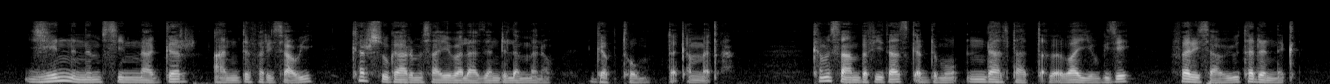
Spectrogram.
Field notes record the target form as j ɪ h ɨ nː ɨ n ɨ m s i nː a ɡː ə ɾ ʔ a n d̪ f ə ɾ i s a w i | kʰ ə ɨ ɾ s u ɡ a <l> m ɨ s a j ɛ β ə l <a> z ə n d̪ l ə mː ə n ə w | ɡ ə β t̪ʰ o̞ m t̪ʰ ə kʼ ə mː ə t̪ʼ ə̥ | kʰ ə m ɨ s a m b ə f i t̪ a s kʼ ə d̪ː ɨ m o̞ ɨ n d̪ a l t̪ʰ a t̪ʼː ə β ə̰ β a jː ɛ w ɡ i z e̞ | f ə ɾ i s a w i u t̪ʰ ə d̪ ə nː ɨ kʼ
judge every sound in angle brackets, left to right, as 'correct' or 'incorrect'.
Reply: incorrect, correct

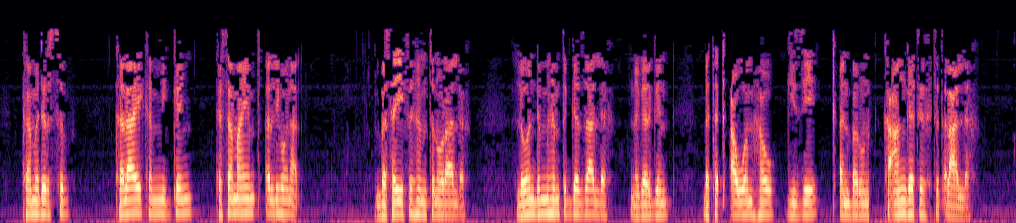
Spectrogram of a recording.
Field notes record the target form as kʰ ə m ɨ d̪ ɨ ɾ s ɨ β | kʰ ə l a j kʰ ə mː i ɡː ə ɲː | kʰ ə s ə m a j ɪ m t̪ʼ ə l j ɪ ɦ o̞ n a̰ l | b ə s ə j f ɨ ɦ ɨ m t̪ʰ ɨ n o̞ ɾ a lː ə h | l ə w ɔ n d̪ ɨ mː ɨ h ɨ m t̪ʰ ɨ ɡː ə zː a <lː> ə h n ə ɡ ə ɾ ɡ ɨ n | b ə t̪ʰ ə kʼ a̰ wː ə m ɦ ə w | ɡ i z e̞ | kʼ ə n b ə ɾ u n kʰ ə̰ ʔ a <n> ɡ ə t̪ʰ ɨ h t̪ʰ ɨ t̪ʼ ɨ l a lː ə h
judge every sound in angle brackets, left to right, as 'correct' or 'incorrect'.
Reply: correct, incorrect

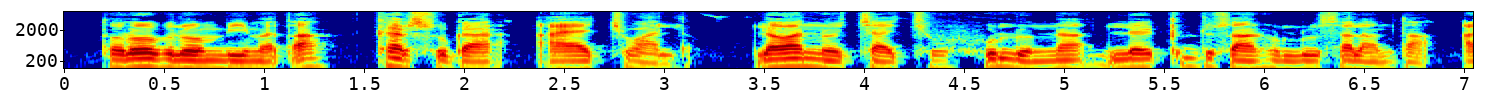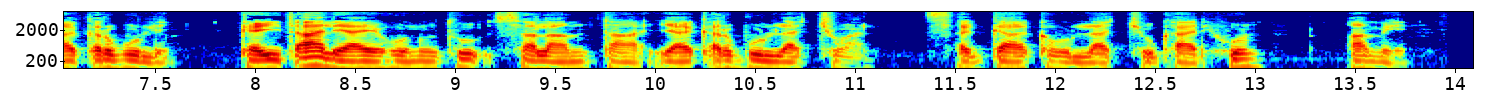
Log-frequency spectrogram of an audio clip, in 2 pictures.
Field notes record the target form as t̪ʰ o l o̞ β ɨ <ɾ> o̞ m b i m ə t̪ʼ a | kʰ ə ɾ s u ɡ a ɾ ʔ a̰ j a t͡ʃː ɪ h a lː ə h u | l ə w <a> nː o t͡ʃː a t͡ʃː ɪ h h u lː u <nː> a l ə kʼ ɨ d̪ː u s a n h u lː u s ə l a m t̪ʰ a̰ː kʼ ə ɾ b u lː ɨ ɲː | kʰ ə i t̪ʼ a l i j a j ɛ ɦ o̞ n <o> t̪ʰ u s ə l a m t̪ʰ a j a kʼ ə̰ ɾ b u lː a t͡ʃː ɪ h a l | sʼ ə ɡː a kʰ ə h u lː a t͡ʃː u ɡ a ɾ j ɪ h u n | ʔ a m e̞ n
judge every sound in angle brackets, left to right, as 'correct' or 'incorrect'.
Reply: incorrect, correct, correct, incorrect

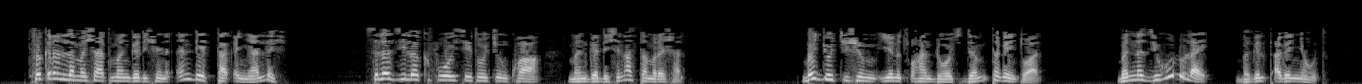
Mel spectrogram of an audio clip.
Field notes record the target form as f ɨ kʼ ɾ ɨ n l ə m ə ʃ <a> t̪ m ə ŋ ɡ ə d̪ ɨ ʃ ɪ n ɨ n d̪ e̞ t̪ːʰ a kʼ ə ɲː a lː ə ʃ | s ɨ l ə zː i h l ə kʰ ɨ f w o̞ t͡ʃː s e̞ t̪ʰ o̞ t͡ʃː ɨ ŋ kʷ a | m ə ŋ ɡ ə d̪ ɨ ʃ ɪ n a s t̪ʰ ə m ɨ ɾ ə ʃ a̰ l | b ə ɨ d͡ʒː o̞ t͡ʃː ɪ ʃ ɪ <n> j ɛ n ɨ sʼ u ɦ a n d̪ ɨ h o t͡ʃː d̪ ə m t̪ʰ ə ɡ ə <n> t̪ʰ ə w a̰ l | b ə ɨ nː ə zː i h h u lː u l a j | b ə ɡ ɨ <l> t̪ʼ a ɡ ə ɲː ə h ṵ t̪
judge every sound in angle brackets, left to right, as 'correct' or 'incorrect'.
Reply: correct, incorrect, incorrect, correct

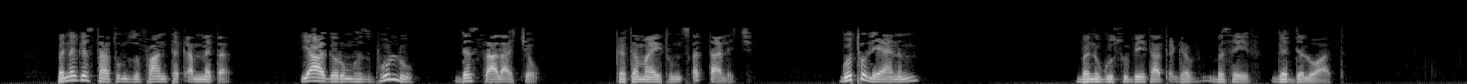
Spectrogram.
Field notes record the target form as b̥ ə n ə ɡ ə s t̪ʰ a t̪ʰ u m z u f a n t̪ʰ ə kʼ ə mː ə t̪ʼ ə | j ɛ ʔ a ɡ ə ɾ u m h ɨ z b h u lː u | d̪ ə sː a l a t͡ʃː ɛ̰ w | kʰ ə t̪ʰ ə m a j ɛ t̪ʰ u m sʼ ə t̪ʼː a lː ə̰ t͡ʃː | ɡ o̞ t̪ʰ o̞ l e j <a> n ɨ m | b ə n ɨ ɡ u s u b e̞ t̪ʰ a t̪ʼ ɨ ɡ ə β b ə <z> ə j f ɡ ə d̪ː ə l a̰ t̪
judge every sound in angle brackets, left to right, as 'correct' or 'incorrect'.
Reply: correct, incorrect

